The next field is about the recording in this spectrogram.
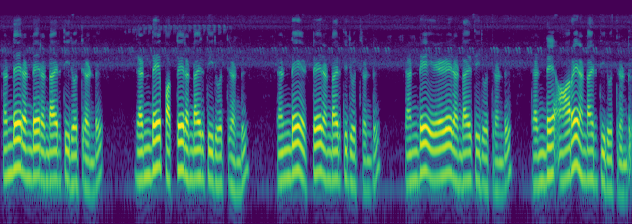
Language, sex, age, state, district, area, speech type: Malayalam, male, 18-30, Kerala, Palakkad, rural, spontaneous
